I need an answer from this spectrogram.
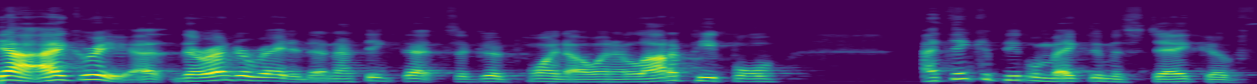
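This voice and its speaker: A man with an American accent, vocal fry and a bright, sharp tone at a medium pitch, lively intonation, very clean recording with a silent background. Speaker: talk show host and author. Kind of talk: casual chat. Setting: live stream show. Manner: halting with repeated words.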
